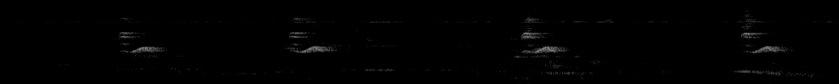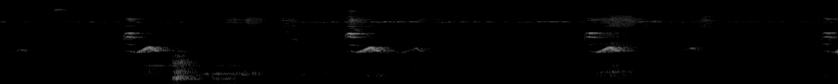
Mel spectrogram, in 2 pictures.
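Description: Sabiá-gongá calling: a short, sharp call repeated about every two seconds, eight times in all.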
